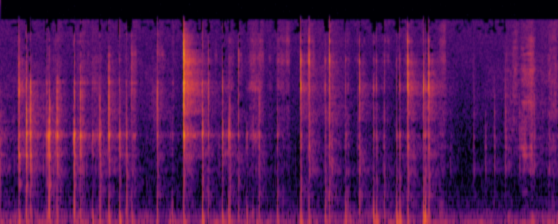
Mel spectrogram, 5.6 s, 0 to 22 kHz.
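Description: A small, hollow, open wooden box (a stamp set holding stamps and an ink pad) is held in the hands and tapped and scratched on its sides with long nails. About fifteen quick, dry, bright taps with a hollow woody click around 2 kHz mix with light scratching and die away almost instantly. The clip ends in softer, fainter scratching.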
